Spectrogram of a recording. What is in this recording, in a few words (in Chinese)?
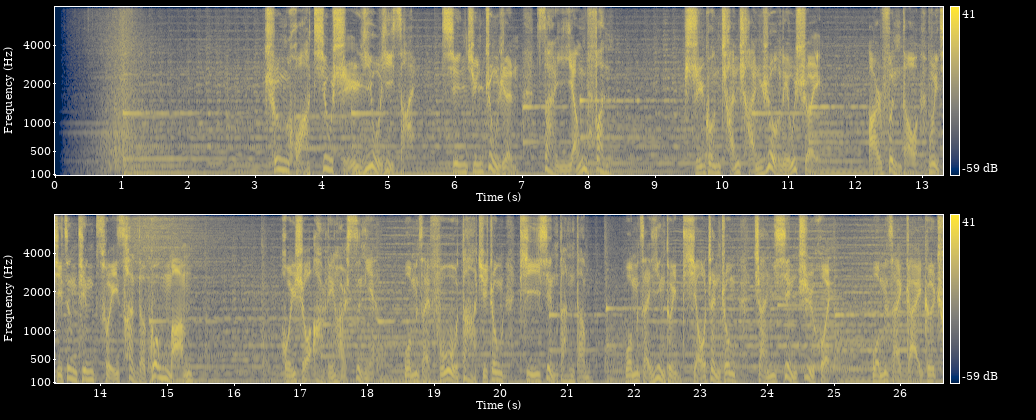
男, 年终总结; 春华秋实又一载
